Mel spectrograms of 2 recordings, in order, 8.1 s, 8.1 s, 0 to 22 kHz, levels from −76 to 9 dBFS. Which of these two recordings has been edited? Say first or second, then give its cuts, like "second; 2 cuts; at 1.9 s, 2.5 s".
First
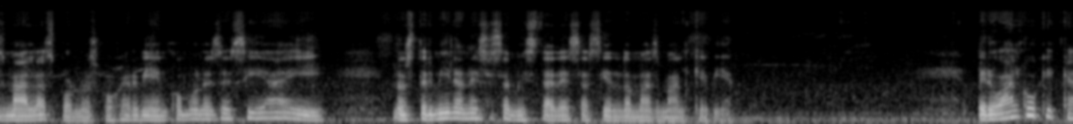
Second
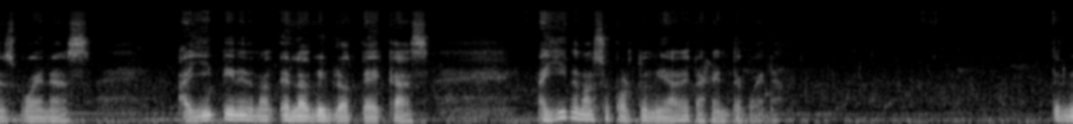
second; 2 cuts; at 4.3 s, 5.2 s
